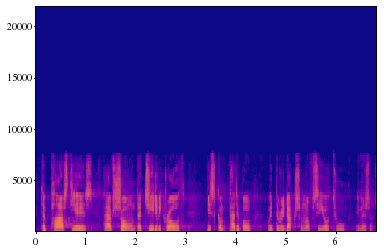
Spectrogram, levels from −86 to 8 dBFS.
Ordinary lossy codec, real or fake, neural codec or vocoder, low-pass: none; real; none; none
